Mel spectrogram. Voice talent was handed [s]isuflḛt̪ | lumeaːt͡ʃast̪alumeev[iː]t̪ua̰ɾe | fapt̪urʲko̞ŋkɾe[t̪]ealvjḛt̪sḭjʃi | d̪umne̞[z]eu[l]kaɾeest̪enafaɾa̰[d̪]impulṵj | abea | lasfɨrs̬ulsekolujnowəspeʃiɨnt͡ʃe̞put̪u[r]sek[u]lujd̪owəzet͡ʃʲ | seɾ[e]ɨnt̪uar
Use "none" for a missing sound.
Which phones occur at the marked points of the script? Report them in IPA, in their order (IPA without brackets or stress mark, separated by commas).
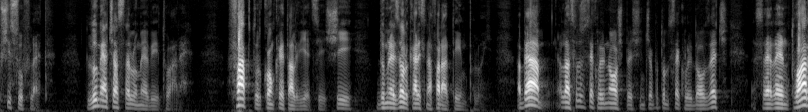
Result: ʃ, iː, t̪, z, l, t̪, l, o, e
